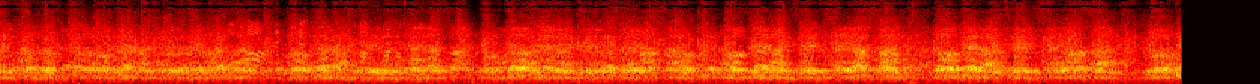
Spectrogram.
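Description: A large crowd of football supporters chanting together in unison, without a break. It cuts off suddenly just before the end.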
